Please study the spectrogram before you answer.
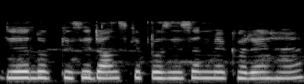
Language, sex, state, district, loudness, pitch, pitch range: Hindi, female, Bihar, Kishanganj, -19 LUFS, 290 Hz, 285-300 Hz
